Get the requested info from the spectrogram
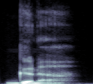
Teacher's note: The words going and two completely collapse into one single unstressed sound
